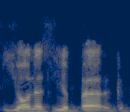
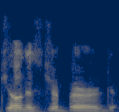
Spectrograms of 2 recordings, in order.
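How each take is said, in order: First: The name is said with a Danish pronunciation. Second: The name is said with an American pronunciation. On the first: This is how people in his home country say it. "the way they say is" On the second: This is an anglicized way of saying it. "is how I say it in in American"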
